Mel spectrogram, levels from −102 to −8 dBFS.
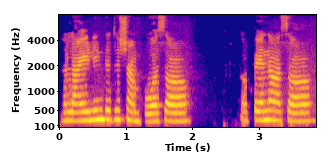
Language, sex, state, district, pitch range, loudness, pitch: Konkani, female, Goa, North and South Goa, 220-240 Hz, -15 LUFS, 225 Hz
